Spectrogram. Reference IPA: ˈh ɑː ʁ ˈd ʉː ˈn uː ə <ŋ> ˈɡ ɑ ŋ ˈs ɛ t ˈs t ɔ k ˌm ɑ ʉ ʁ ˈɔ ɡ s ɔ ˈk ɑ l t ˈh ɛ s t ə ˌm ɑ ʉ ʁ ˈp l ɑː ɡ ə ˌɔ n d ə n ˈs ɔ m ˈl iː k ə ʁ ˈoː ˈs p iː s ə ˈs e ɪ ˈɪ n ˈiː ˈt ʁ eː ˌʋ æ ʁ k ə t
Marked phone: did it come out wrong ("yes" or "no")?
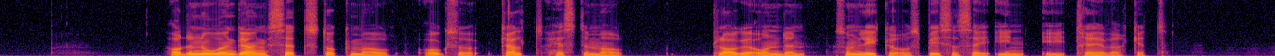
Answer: no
